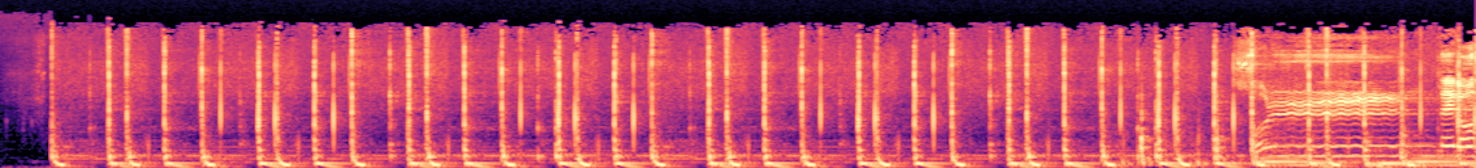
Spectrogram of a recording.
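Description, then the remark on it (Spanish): Paraguayan music plays loud, a steady pulsing beat with regular sharp hits over warm low tones, and a brighter sustained layer swelling in near the end. No voices. “Vamos a escuchar música paraguaya.”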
